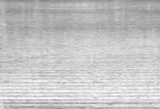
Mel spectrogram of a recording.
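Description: Touring car engines running at high revs, a steady drone whose pitch steps down slightly just past halfway.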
